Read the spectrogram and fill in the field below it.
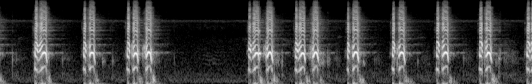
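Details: Hunting lure of a male green junglefowl: three harsh, short bursts, a silent pause of about a second, then a steady run of similar rasping bursts, some doubled, over a faint high whine.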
